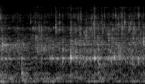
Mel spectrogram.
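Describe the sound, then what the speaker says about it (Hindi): Rinse water poured off a bowl of washed puffed rice in a home kitchen, a steady close trickle and splash with small drips, no talking. "अब ये इस पानी को हम इसमें निकाल देंगे।"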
